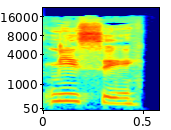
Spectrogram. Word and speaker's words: MESE: We'll go back to your, it's called M-E-S-E. – Yep, Messi. – Oh, you pronounce it that way.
